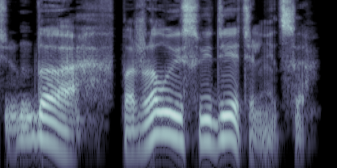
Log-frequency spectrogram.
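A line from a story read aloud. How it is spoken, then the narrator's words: Reluctant mumble. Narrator (Russian): пришлось промямлить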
